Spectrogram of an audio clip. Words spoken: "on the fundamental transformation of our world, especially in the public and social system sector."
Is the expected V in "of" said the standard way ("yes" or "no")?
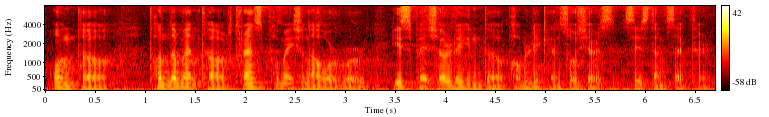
no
